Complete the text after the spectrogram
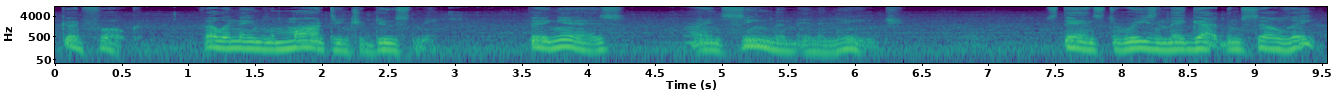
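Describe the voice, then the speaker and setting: A man's voice: a little high, a little slow, vocal fry, a little mellow, a little hiss or hum. An actor playing a grizzled older male ex-mercenary in a game, talking in a folksy, rambling drawl. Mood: weary. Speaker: game character.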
